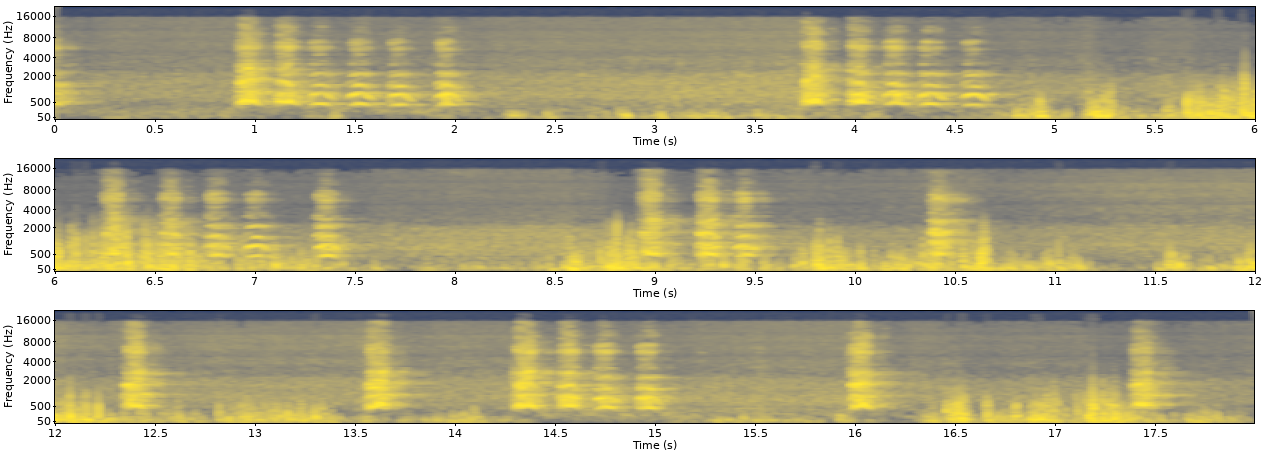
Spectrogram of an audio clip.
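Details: Pet dog barking in short, bright bursts, some single and some doubled, spaced every two to three seconds, over a steady low rumbling noise throughout.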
